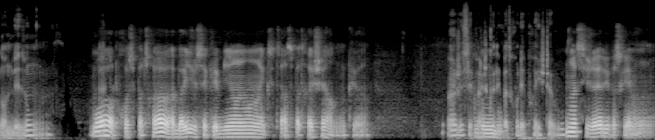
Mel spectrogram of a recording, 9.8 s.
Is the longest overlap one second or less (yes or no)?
yes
